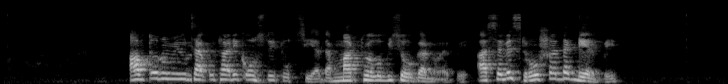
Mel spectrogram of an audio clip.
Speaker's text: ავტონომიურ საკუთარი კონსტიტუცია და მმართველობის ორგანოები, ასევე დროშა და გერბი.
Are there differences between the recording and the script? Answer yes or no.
no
